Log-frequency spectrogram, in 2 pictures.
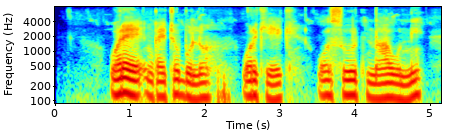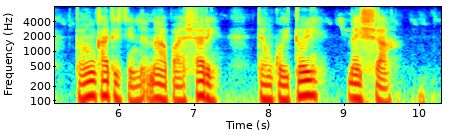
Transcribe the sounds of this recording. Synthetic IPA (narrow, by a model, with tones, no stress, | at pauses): wo˦ɾe˦˨ŋ̩˨ka˨jto˦bu˨lo˦wo˦ɾkʰe˨˦kwo˦su˦tna˦wu˨nːi˦ | to˨˦ŋ˦ka˦ti˨ti˨n̰˨na˨pa˨ʃa˦ɾi˨ | te˨ŋko˨jto˦j | na˨jʃa˨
